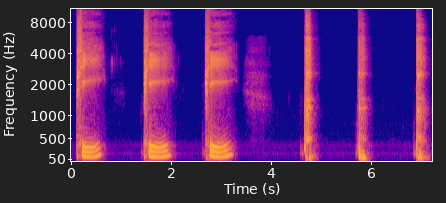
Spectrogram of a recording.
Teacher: A little puff of air each time. Just a little puff.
